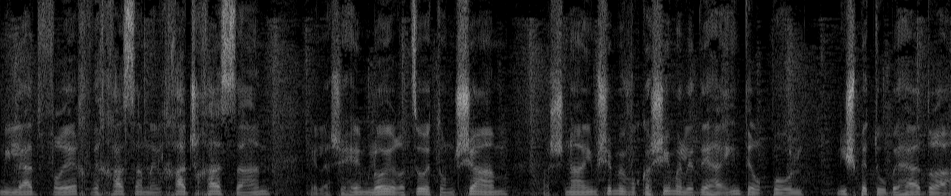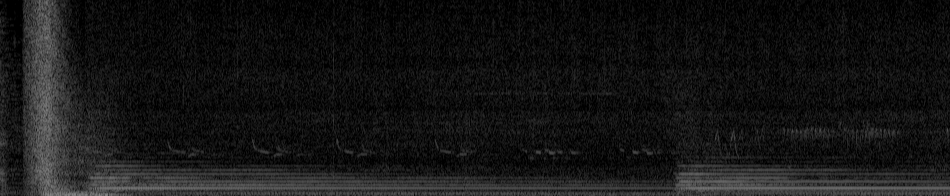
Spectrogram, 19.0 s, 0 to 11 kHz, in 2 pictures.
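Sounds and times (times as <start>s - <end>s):
speech: 0.0s - 10.3s
large deep cathedral bell tolling in Washington: 10.2s - 19.0s
faint birdsong: 11.0s - 19.0s.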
